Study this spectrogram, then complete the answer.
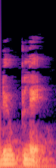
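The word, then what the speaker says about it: duplex: ड्यूप्ले बोलते हैं, ड्यूप्ले, pronunciation ड्यूप्ले है, लिखते डुप्लेक्स है, ठीक है।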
